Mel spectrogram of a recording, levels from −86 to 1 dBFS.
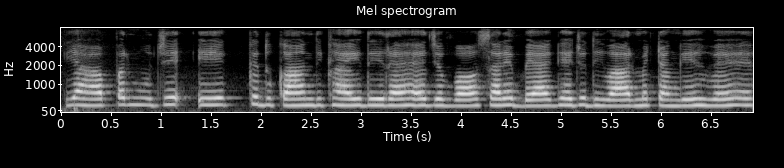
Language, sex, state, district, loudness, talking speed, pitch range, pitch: Hindi, female, Punjab, Pathankot, -16 LUFS, 175 wpm, 230-250 Hz, 240 Hz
